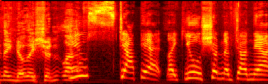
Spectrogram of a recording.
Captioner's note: heavy Canadian accent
